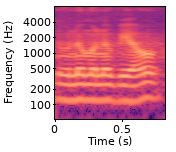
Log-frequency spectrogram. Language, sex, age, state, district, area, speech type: Bodo, male, 30-45, Assam, Kokrajhar, rural, spontaneous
